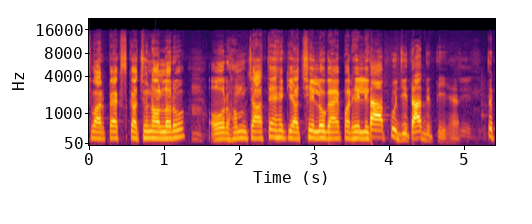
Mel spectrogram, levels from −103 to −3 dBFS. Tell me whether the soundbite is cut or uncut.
cut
